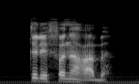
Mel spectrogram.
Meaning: Chinese whispers (game)
- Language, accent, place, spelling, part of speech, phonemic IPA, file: French, France, Lyon, téléphone arabe, noun, /te.le.fɔ.n‿a.ʁab/, LL-Q150 (fra)-téléphone arabe.wav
